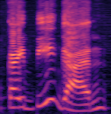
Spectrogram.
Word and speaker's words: kaibigan: have a couple different meanings depending on its pronunciation, depending on the context. So kaibigan is friend.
